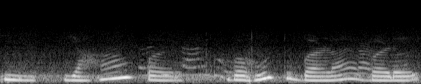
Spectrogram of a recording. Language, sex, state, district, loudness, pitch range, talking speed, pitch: Hindi, male, Bihar, Kaimur, -13 LUFS, 190-240 Hz, 70 wpm, 200 Hz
